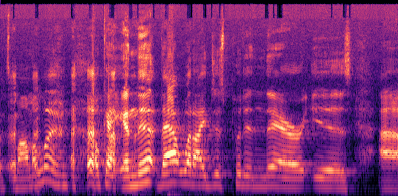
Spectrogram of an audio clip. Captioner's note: laugh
